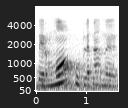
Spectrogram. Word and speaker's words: termocupla: Es grave, no es aguda, porque si no tendría acento en el. Termocupla. Termócupla. Tendría acento en la. En la O, pues.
